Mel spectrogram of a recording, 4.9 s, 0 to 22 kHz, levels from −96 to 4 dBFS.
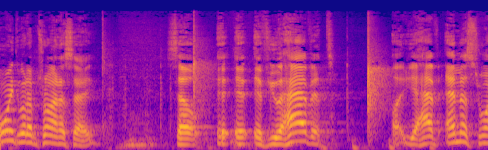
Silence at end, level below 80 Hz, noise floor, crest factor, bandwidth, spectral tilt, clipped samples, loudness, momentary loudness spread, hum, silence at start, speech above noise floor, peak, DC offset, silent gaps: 0 s; -52 dBFS; -37 dBFS; 18 dB; 16.5 kHz; -3 dB/octave; under 0.1%; -17 LUFS; 20 LU; none; 0 s; 20 dB; 0 dBFS; under 0.1%; none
